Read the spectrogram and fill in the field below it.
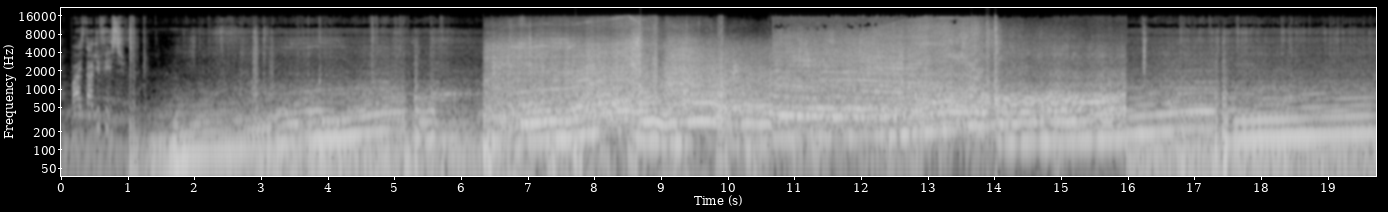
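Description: A car engine revs hard and roars as the car speeds up through the gears.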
